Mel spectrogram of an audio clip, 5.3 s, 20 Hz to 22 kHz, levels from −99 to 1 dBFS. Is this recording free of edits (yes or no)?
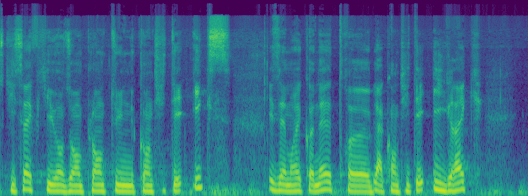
no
